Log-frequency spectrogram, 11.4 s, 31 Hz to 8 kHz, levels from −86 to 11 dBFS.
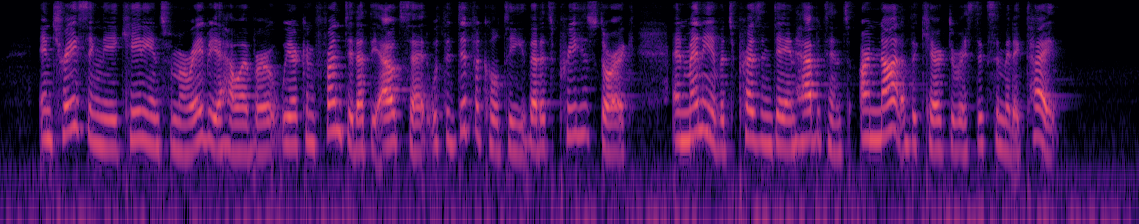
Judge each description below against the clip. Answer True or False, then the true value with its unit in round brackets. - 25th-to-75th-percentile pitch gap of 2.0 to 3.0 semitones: False (4.0 semitones)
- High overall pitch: True (225 Hz)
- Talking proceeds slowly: False (175 wpm)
